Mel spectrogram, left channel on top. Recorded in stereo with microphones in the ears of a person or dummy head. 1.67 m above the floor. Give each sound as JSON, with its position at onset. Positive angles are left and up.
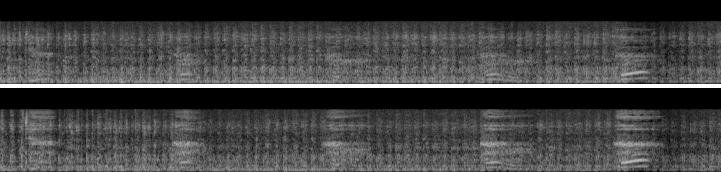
{"t": 0.2, "sound": "a gasp", "side_deg": -45}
